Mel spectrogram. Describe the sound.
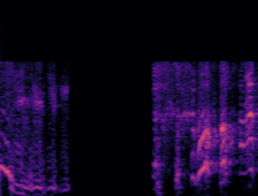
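A person's voice imitates a horse whinny in two quavering, bleating bursts separated by a short silence, fairly loud, the second burst stuttering and choppy.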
